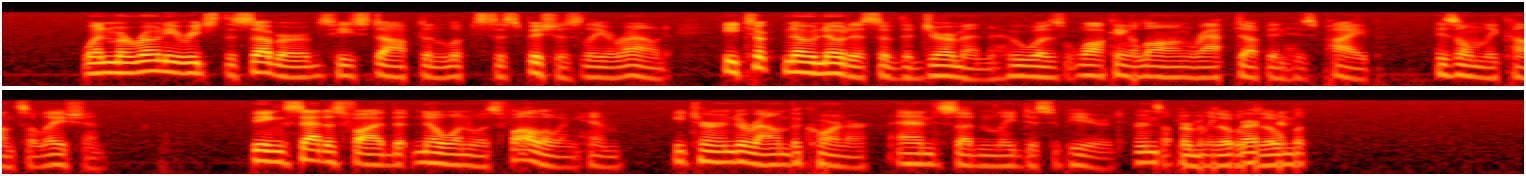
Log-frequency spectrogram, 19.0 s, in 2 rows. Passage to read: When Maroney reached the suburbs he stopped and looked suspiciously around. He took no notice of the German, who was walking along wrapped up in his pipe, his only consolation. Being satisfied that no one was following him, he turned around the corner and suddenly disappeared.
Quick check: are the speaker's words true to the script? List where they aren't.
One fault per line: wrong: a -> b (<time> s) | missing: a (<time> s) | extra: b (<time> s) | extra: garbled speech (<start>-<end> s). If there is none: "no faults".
extra: garbled speech (16.6-17.7 s)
